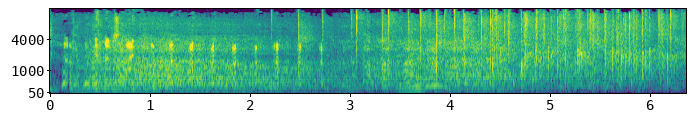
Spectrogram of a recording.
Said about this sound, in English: What a strange reaction. Oh. I don't know, I've got a round of applause. That's all right.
